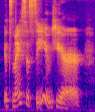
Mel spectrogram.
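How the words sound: The voice is modified and flirtatious in tone. The speaker is flirting with the listener. "you can change the tone of your voice"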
